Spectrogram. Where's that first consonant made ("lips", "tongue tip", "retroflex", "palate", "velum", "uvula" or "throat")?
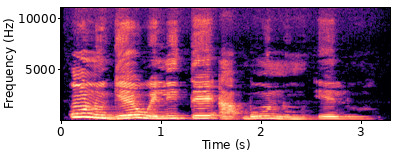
tongue tip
